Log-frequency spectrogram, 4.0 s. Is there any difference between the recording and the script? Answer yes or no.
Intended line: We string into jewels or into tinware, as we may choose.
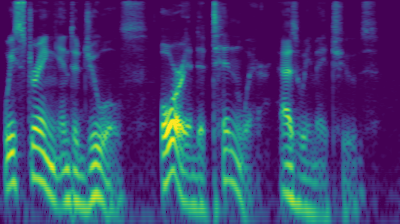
no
